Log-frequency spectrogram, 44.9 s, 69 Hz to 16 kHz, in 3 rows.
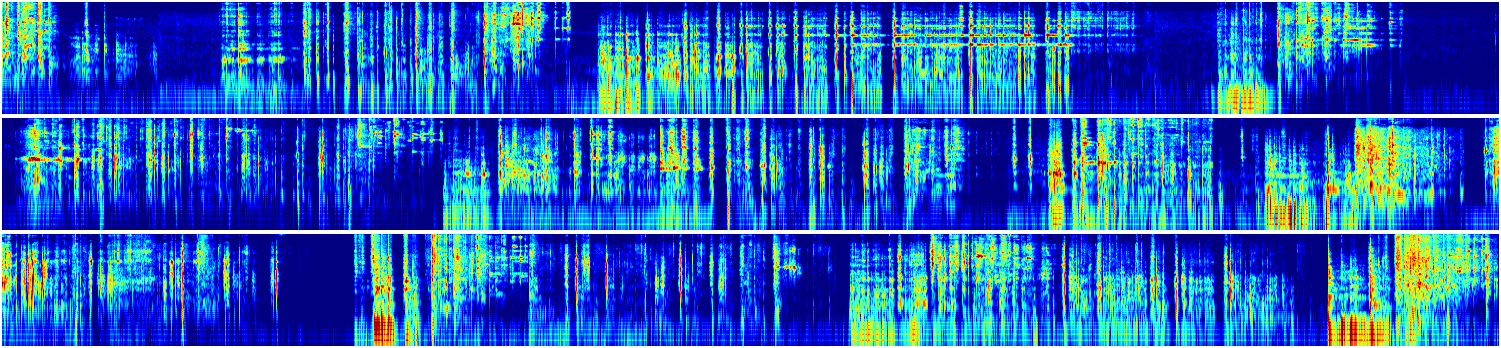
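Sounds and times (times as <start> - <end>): glass bottles crushing and breaking: 0.0 - 1.3, 2.2 - 11.5, 12.2 - 14.1, 15.1 - 32.8, 33.5 - 44.9.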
